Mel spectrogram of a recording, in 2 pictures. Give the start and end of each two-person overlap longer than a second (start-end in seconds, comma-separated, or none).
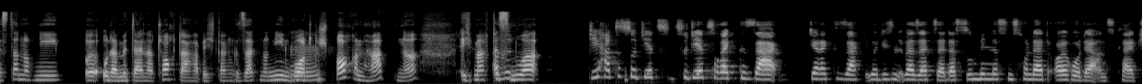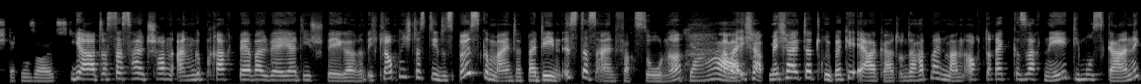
none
